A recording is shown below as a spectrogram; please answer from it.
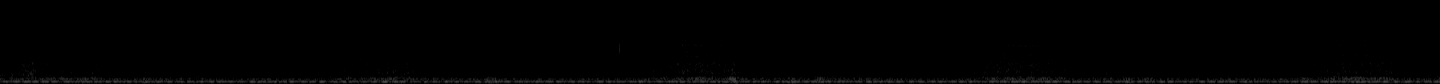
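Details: Labrador Retriever mother resting on her puppy, sleeping with regular hissing snore breaths about every three seconds, a constant low electrical hum underneath.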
